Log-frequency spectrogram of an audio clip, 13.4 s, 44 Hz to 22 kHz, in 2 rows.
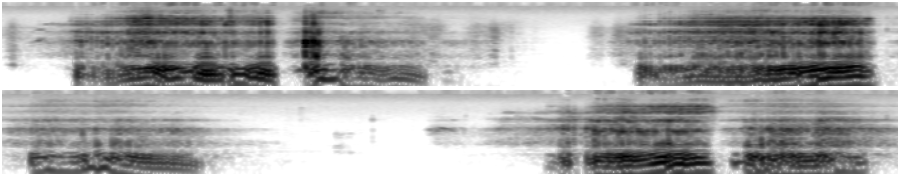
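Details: Weimaraner dog snoring in its sleep, recorded on a RODE NTG3B microphone; loud, throaty rumbling snores come in repeated bursts of one to two seconds, with short silent pauses between breaths.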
